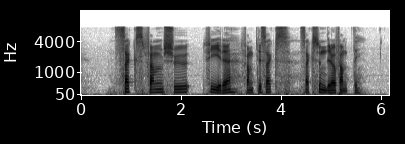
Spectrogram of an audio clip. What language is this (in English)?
Norwegian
